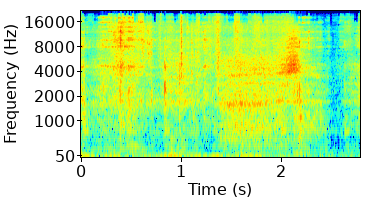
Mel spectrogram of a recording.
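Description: A small 3/8-inch ratchet handle clicks on front differential bolts of a Nissan D21 Navara 4x4 with a TD27T engine, giving close, irregular mechanical ratcheting and scraping metal sounds.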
